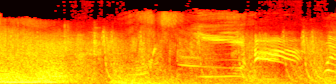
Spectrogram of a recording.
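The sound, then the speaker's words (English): Blaster fire in an audio drama: several sharp, sweeping laser zaps over a dense bed of rumbling noise and impacts, the zaps clustered in the second half. “Blaster! Blaster!”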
